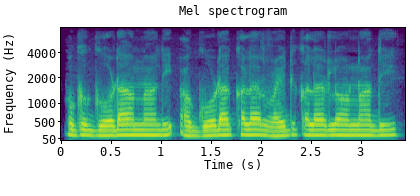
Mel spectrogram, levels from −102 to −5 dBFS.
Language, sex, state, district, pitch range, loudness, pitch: Telugu, male, Telangana, Mahabubabad, 135-140 Hz, -15 LUFS, 140 Hz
